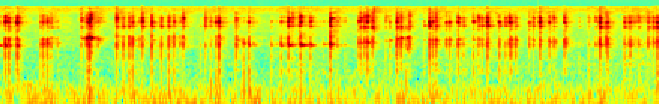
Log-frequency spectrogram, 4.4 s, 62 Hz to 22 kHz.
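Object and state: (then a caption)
Glass perfume bottle. Fingertips and nails tap and scratch the sides of a square, thick-walled clear glass perfume bottle with a paper label, hollow and partly filled with liquid. A quiet, rapid stream of bright clinks and light scratches is heard, each tap with a brief high glassy ping near 2.6 kHz that dies away almost at once.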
